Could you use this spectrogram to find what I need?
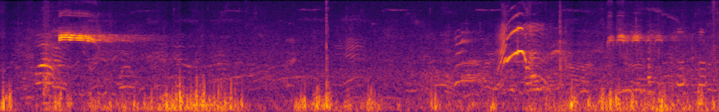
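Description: Young people shout and cheer outdoors.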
